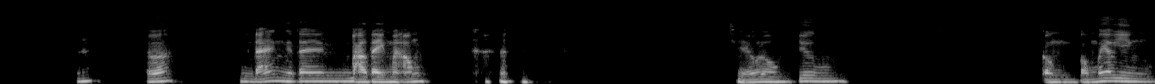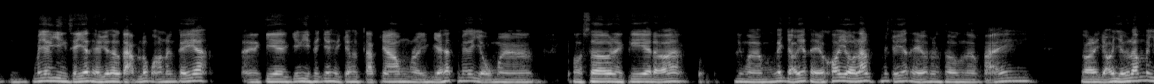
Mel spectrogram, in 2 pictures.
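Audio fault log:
Nothing stood out on listening to the speech in this recording.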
